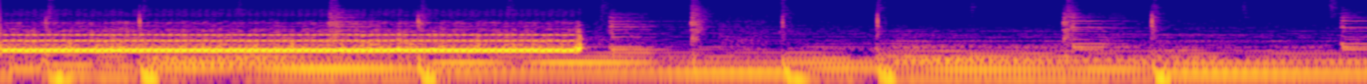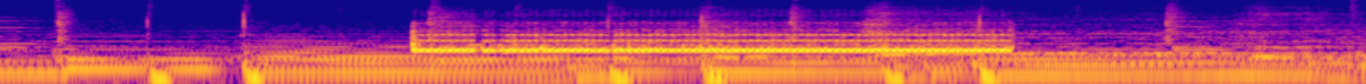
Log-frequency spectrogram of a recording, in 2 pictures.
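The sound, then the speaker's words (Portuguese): A telephone call connects: two long, steady ringing tones separated by a silent gap of about four seconds, with sharp clicks scattered throughout over a steady low background sound. “Dá para conectar a ligação, produção?”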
